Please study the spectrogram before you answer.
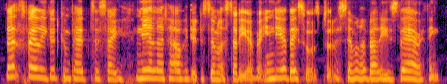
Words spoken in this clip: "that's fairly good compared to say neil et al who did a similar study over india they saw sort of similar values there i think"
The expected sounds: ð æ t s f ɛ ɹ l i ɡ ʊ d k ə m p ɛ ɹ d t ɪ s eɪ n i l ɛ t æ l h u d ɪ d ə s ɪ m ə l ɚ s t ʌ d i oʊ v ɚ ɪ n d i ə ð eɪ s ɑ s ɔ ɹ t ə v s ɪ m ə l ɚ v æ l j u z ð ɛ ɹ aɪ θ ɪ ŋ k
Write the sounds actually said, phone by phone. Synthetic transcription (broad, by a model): ð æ t s f ɛ ɹ l i ɡ ʊ d k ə m p ɛ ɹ d t ɪ s eɪ n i l ɛ t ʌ h u d ɪ d ə s ɪ m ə l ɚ s t ʌ d i oʊ v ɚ ɪ n d i ə ð eɪ s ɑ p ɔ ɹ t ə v s ɪ m l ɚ v æ l j u z ð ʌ ɹ aɪ θ ɪ ŋ k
